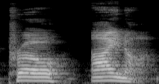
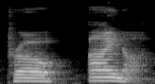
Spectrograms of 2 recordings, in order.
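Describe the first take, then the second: No difference in how they are said.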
